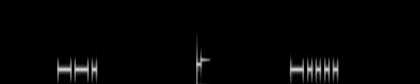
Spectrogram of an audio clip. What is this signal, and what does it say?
Morse code, heard as a keyed tone, about 28 wpm, 700 Hz. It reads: G 6
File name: Single-Letter-Number-28wpm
